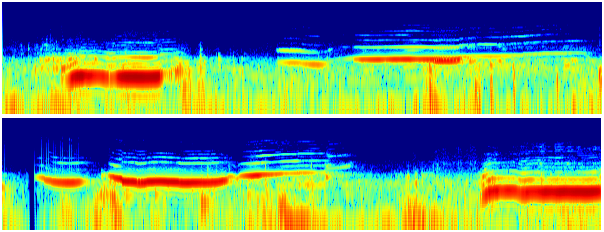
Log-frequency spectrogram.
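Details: Eerie, loud humpback whale song: held layered tones, long rising moans sliding upward, a dipping wavering unit, then the low steady layered tone again, in quiet water.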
